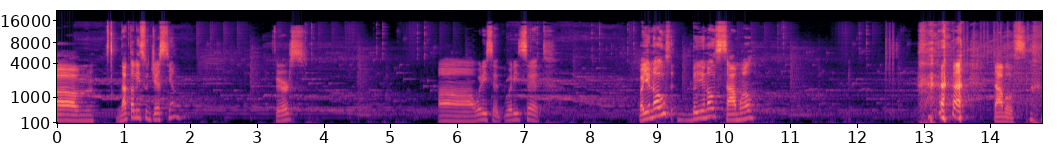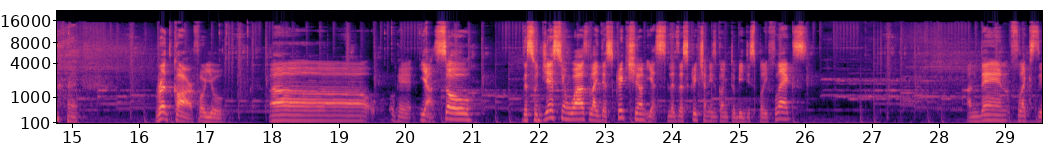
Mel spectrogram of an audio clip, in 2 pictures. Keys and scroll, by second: 23.8 Return, 24.0-29.5 typing, 28.5 Return.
